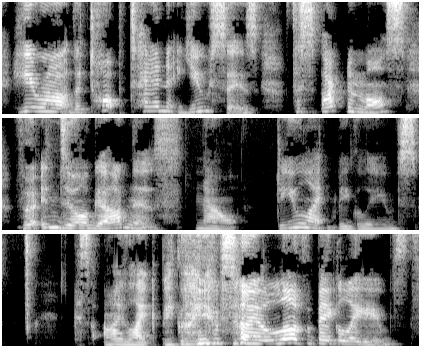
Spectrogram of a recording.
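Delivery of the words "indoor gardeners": put-on broad, thick Yorkshire accent. Presenter introduces top ten uses of sphagnum moss, broad Yorkshire accent. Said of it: "[broad Yorkshire accent]".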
